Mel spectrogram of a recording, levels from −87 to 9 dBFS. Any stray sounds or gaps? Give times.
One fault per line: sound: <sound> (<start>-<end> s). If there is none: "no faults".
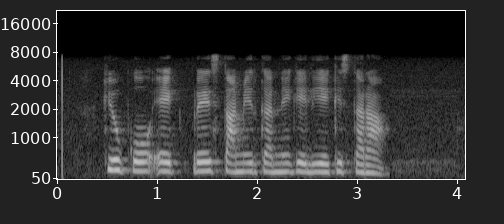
no faults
